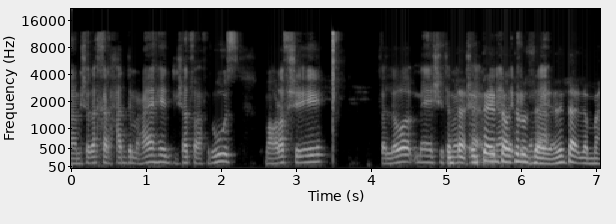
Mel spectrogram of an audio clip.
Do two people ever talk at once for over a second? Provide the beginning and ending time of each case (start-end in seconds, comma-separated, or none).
5.0-6.4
